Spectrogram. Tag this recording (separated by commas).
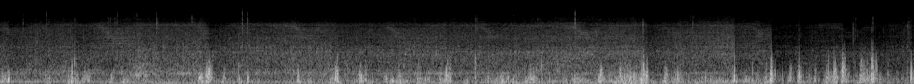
Vehicle, Truck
